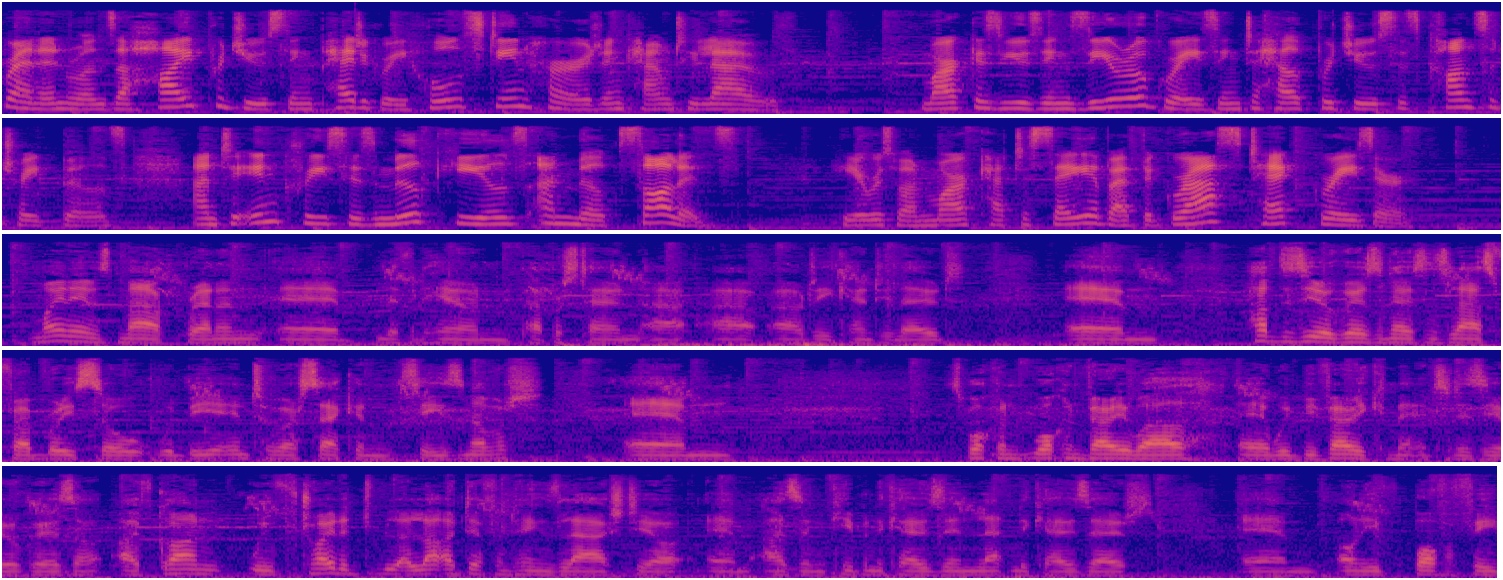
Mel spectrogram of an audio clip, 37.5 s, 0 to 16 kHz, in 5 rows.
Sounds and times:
Speech: 0.0 - 3.9, 4.6 - 14.5, 15.2 - 26.2, 27.2 - 37.4
Music: 0.0 - 37.4.

